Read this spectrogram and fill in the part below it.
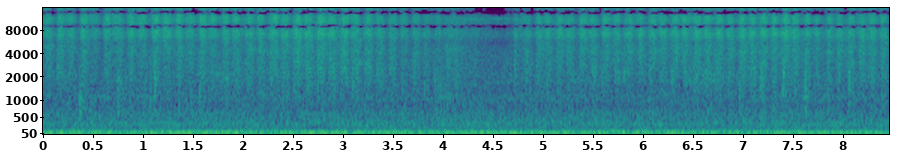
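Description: Fingers scrub and squish through a soapy lather on hair, close by.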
